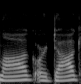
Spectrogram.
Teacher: The o sound in American tends to convert itself into an a sound. Cog still retains a puro, but one seldom hears it in log or dog.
